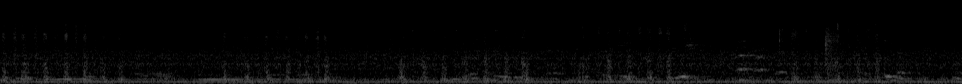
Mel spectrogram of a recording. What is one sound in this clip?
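A coin scrapes across a scratch card in short, rasping bursts.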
